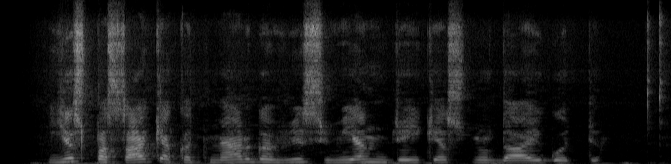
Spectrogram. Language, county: Lithuanian, Klaipėda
